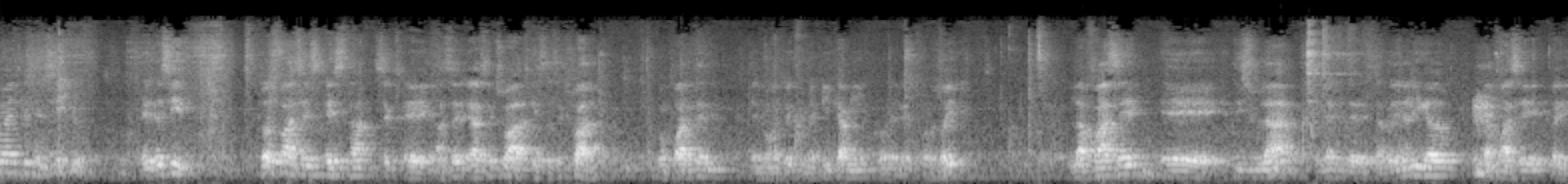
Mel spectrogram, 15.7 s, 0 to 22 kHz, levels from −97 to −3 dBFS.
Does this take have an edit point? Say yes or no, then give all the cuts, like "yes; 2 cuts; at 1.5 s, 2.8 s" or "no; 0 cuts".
yes; 1 cut; at 13.2 s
